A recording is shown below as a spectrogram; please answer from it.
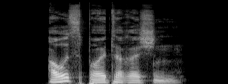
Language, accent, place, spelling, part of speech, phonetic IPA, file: German, Germany, Berlin, ausbeuterischen, adjective, [ˈaʊ̯sˌbɔɪ̯təʁɪʃn̩], De-ausbeuterischen.ogg
- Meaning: inflection of ausbeuterisch: 1. strong genitive masculine/neuter singular 2. weak/mixed genitive/dative all-gender singular 3. strong/weak/mixed accusative masculine singular 4. strong dative plural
